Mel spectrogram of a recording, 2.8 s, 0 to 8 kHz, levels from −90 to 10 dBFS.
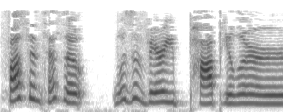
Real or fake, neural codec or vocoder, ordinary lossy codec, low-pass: real; none; MP3, 24 kbps; 7.2 kHz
